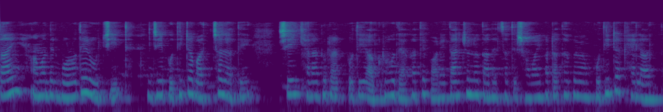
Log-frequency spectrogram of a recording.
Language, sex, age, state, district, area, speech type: Bengali, female, 30-45, West Bengal, North 24 Parganas, urban, spontaneous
